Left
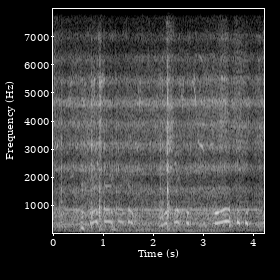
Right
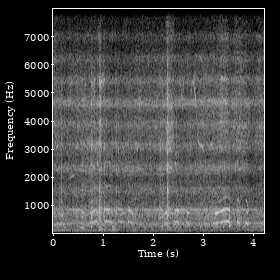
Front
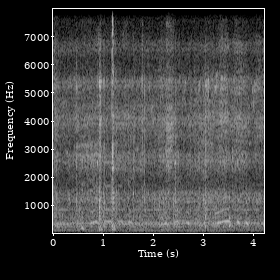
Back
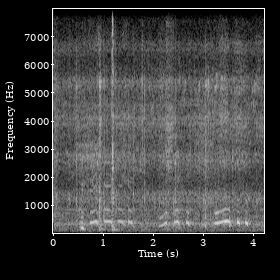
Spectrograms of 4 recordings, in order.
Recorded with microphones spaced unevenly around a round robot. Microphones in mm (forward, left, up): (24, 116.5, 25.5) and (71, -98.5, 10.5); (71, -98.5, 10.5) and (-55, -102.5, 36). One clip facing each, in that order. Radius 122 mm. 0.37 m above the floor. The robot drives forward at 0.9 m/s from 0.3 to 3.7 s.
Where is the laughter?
Straight behind.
